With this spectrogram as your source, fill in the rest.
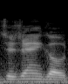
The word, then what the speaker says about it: Django: He said, my name is Django. The J is silent. The G is silent.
